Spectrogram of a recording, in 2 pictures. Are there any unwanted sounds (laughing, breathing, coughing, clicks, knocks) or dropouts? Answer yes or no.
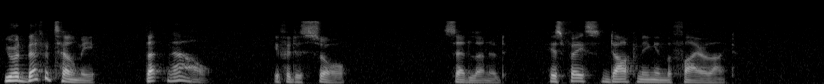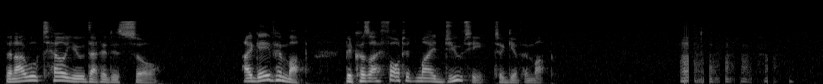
yes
